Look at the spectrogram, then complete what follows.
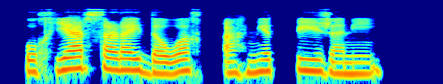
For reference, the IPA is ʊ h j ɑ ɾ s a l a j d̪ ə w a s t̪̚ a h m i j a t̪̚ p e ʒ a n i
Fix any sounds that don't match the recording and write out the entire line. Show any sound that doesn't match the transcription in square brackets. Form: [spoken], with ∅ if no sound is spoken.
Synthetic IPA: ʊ [x] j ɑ ɾ s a [ɽ] a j d̪ ə w a [x] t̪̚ a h m i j a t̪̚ p e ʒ a n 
